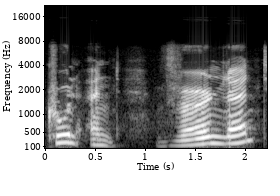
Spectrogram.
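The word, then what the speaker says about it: Kverneland: K and S is probably also new, but Kuhn and Vernland, you don't pronounce the K here, that is an old brand name from Farming Simulator 15.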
